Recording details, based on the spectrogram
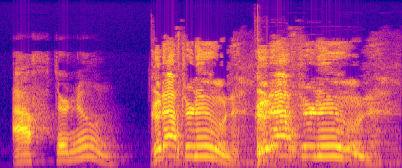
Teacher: queremos subir la entonación en la primera sílaba de afternoon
